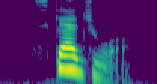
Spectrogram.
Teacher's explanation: In American English, we pronounce it schedule. It has a hard K sound right at the beginning.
